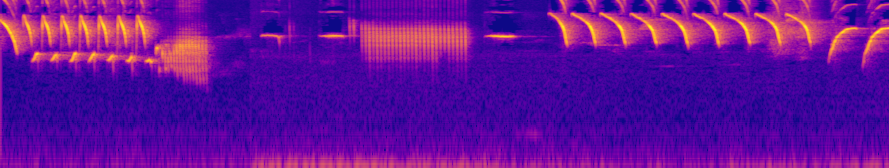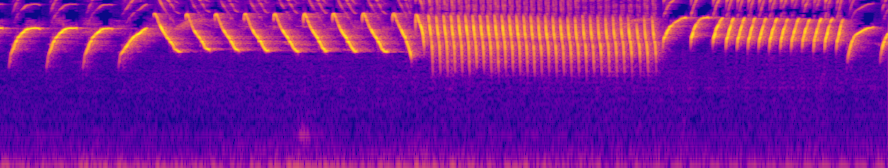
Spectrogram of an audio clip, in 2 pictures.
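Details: Long canary song used to get other canaries singing: varied phrases of fast trills, brief buzzy bursts, pure held notes, and runs of repeated falling whistles, with a low hum underneath.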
